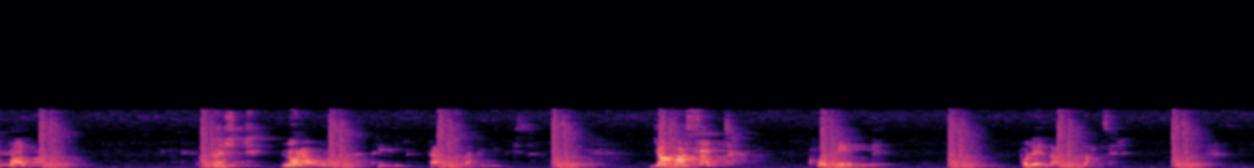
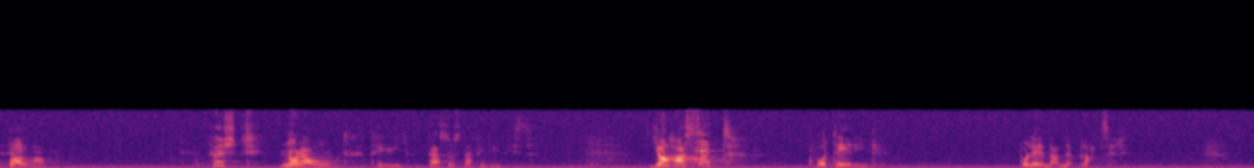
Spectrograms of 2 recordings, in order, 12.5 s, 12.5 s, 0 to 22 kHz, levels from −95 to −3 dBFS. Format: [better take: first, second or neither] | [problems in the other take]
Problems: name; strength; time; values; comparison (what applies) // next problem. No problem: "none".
second | noise reduction (classical method WPE with log-MMSE)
